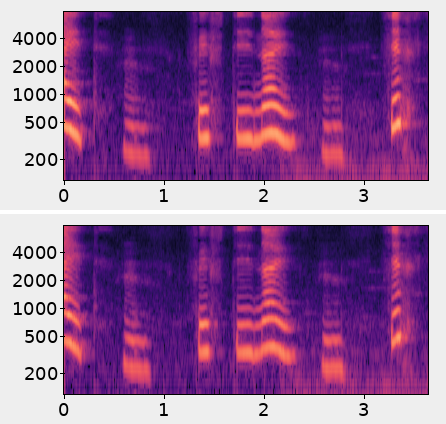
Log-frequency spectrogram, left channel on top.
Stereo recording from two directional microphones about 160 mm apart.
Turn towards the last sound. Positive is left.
turn(degrees=25)  # may be behind; listen again after turning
